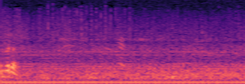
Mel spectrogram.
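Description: Steady low hum and hiss from an old film soundtrack in a pause between a woman's words, with the tail of one spoken word at the very start.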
